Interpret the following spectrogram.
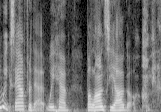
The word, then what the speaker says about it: Balenciaga: And then just a few weeks after that, we have Balenciaga.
